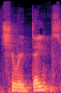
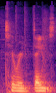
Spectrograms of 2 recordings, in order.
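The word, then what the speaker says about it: Tiradentes: The second city in the list is going to be Churidanes, or Churidanes, depending on your Portuguese pronunciation.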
